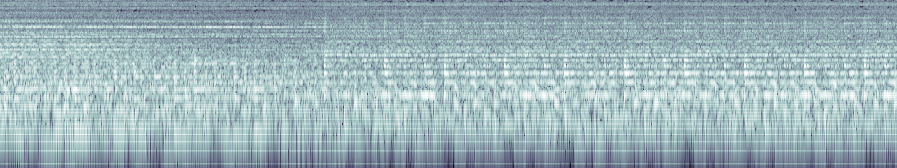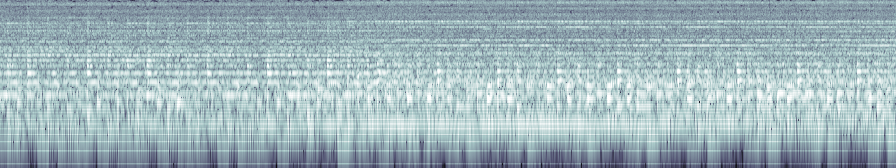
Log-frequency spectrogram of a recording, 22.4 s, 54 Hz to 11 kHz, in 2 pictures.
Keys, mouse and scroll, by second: 2.8 m, 3.5 Escape, 18.5-19.6 typing, 21.1 (.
